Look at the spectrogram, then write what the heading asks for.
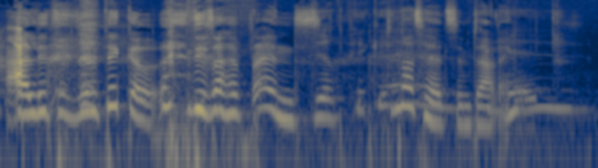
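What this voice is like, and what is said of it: Put-on French accent. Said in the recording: “I told her I'd do a French accent for Gaspard.”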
